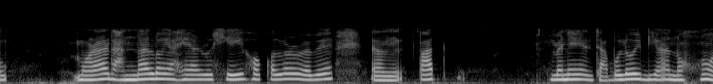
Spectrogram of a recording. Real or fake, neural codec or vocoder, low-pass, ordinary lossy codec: fake; codec, 16 kHz, 2 kbps, FunCodec, trained on LibriTTS, 25 frames a second; 5.4 kHz; none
